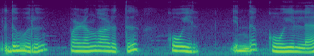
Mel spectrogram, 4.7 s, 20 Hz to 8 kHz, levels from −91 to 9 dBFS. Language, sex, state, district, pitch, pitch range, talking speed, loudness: Tamil, female, Tamil Nadu, Nilgiris, 195 Hz, 185-210 Hz, 75 wpm, -13 LUFS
